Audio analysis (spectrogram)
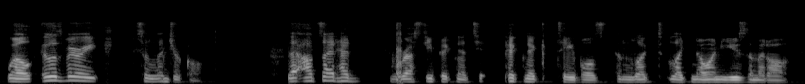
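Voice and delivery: normal talking voice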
